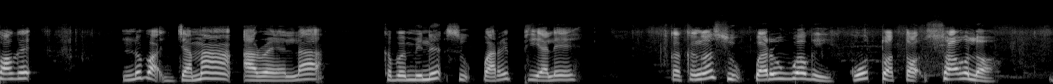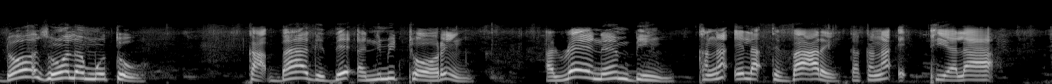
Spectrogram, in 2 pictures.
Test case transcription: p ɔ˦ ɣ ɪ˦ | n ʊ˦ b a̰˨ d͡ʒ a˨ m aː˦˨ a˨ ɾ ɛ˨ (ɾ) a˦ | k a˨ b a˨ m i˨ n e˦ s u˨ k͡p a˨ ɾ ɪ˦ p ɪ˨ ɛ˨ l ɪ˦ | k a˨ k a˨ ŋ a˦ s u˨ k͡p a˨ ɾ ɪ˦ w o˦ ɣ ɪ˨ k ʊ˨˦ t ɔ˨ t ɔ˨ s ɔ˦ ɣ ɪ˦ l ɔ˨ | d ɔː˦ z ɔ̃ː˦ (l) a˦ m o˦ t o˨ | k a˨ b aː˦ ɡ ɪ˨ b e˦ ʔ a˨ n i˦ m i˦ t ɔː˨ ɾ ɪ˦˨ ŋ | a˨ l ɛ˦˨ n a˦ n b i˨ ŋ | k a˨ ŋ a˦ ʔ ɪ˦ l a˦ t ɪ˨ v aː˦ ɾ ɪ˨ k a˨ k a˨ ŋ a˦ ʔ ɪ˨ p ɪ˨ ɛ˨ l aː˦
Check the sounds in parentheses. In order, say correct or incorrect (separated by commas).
incorrect, correct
